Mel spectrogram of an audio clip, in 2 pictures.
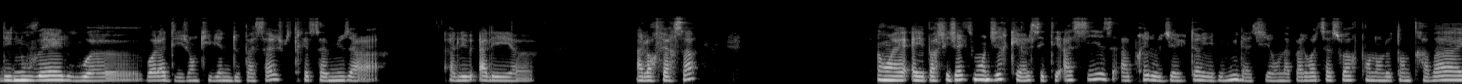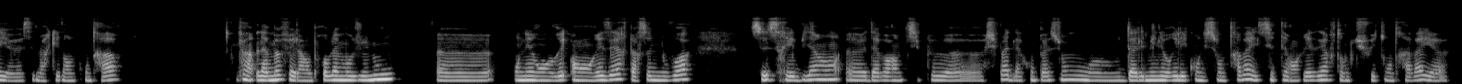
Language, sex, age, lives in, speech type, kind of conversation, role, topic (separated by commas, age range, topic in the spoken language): French, female, 25-29, France, conversation, advice, user, Comment réagir face aux critiques constantes d’un collègue ?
